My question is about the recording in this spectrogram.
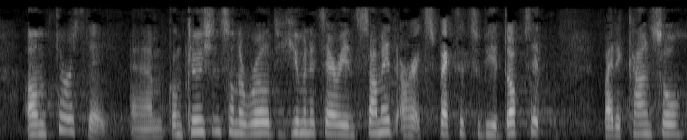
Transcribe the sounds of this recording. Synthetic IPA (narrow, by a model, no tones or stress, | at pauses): ʔə̃nθɜ˞zdeɪ | kə̃nkʰl̥ʉʒə̃nz̃n̩ðəwə˞lˠdhjumænɨtʰɛɹiɨ̃nsʌmɪɾə̰˞ɨkspɛk̚tɨd̚tʰubiɨdɑp̚tʰɪd̚ | b̥aɪðɨkʰãʊ̃nsl̩ˠ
